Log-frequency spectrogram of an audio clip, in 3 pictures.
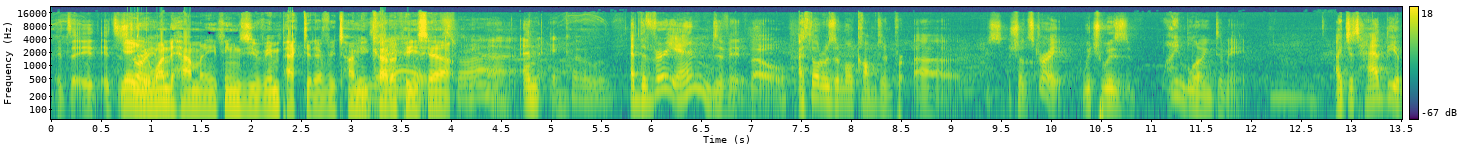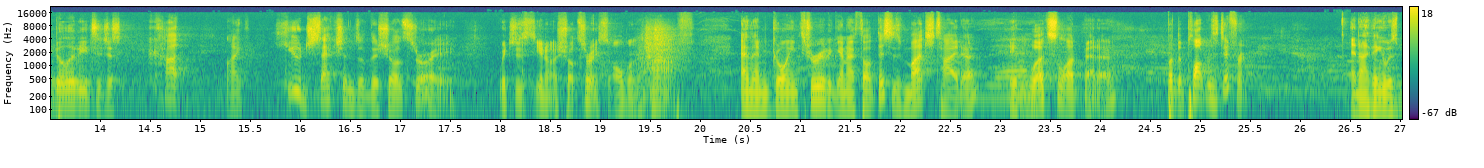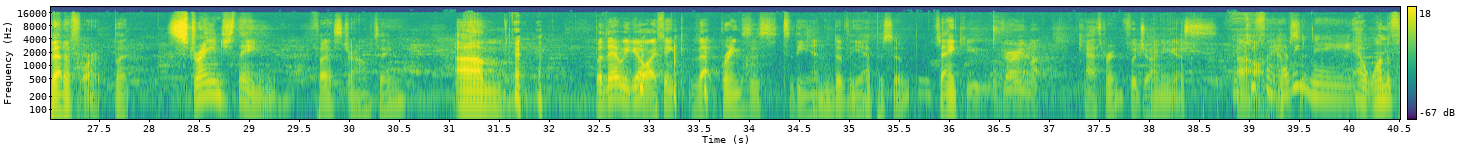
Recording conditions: busy venue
